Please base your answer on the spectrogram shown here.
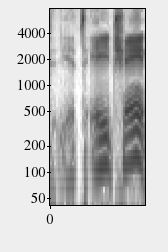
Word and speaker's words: Achane: And, like when people would mispronounce his name or so I thought in the off season, I'm like, no, it's Achane.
